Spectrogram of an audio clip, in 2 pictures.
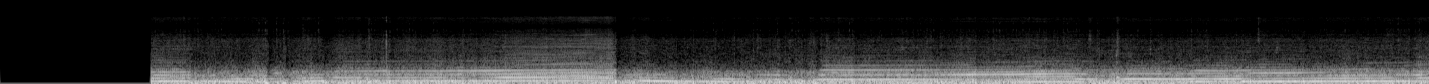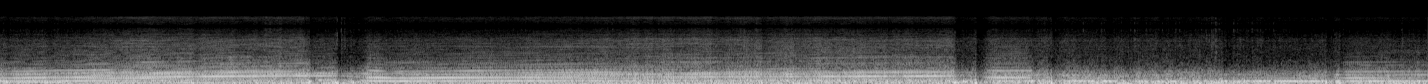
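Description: BMW M3 engine heard from inside the cabin at speed on track, starting suddenly about a second and a half in. Its pitch climbs steadily through the revs and drops sharply at several gear changes.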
